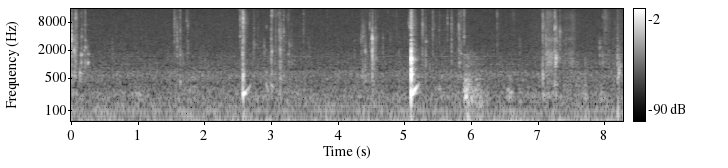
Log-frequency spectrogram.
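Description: A clear PET Bezoya water bottle, partly full of water, is tilted in the hand and tapped with fingernails. Soft, scattered clicky taps with bright edges sound over a quiet background, with one sharper tap near the middle. A faint low sloshing swell follows later in the clip.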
